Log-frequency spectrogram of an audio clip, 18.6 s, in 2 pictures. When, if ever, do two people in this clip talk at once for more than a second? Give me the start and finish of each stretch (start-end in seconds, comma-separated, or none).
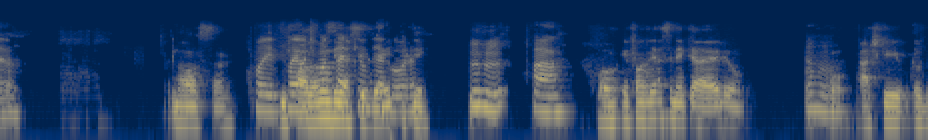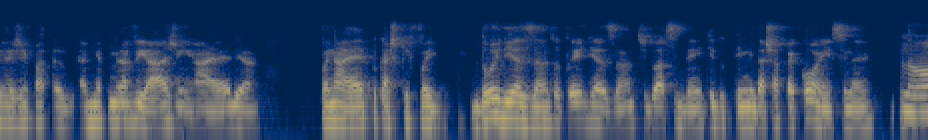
2.8-4.2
